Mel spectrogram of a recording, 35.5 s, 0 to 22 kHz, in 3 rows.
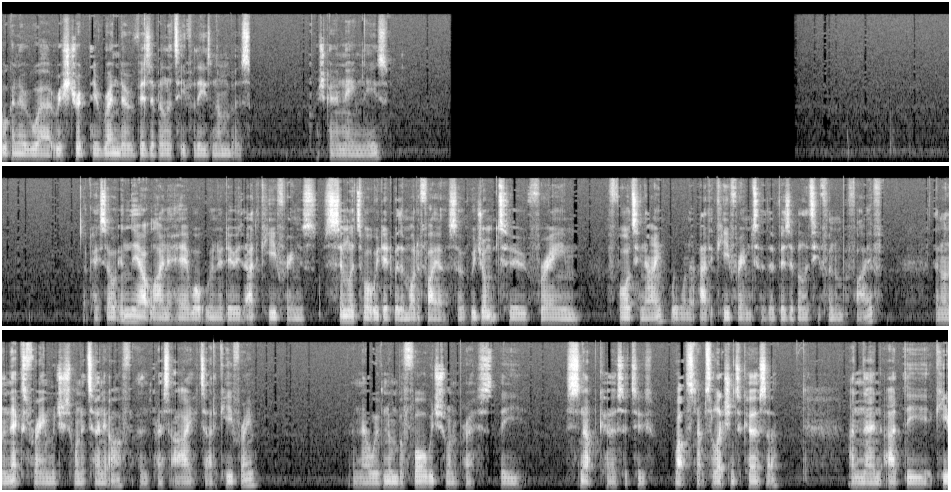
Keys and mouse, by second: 1.2-2.8 middle drag, 2.2 n, 2.8 click, 3.4 right click, 3.7 click, 4.4-6.3 drag, 4.4 right click, 5.4 right click, 6.3 right click, 6.5 click, 7.4 middle click, 8.1-9.4 right drag, 9.7 Down, 13.0-14.3 middle drag, 15.4-17.7 drag, 18.5 Right, 18.8 Right, 19.0 Right, 19.3 Left, 21.5 i, 22.3 i, 23.3 Right, 24.3-26.3 drag, 25.8 i, 26.3 i, 27.6-28.9 right drag, 29.3 space, 30.5 Down, 31.6 Down.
